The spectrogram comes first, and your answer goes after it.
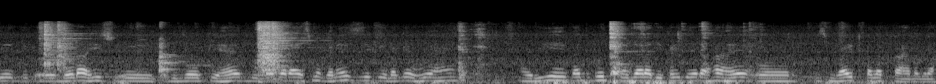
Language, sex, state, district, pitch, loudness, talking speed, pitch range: Hindi, male, Rajasthan, Bikaner, 155 Hz, -19 LUFS, 190 wpm, 145-170 Hz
